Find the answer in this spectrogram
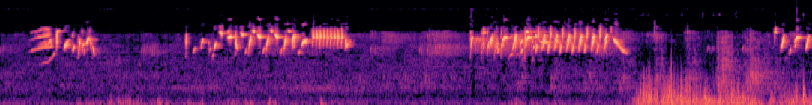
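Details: European goldfinch singing for young birds to learn from: long runs of fast, jingling trills with a buzzy note near the middle, a quiet pause, then more twittering over low rumbling noise.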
